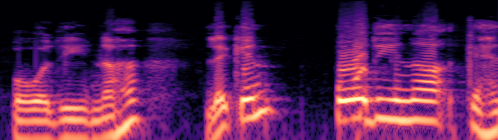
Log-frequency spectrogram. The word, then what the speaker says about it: पोदीना: ये बता दूं कि ये शब्द ठीक नहीं है, सही शब्द है पोदीना। वैसे उर्दू में पोदीना लिखा जाता है, क्योंकि फारसी में यही इसका रूप है, पोदीना, लेकिन पोदीना कह दें तो भी चलेगा।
